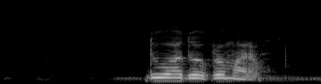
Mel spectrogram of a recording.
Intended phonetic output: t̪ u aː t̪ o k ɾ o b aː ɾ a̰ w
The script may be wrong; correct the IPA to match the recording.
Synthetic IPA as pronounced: d̪ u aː d̪ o k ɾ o m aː ɾ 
